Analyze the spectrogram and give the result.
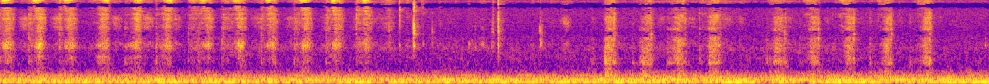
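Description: A pink mechanical pencil held in the fingertips scratches and shades on a thin, flat paper sheet of a large spiral-bound sketchbook resting on a wooden table. Quick, rhythmic, bright scratchy strokes repeat throughout over a steady low rumble that stays at an even level.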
